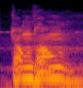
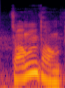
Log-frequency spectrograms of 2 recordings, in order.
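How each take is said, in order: First: 总统 with both syllables kept in full third tone; wrong tones. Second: 总统 with the first syllable turned to second tone; correct tone sandhi. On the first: Teacher showing the awkward unchanged tones. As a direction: say 总统 without the tone change, both syllables dipping. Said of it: "你袂使讲总统". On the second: Teacher showing the correct tone change. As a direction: say 总统 with a rising 总 then dipping 统. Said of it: "所以变成总统". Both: Shown as a demonstration.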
